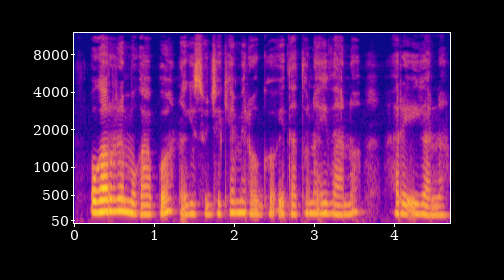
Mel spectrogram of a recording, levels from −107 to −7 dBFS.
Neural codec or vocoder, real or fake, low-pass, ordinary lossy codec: none; real; none; none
